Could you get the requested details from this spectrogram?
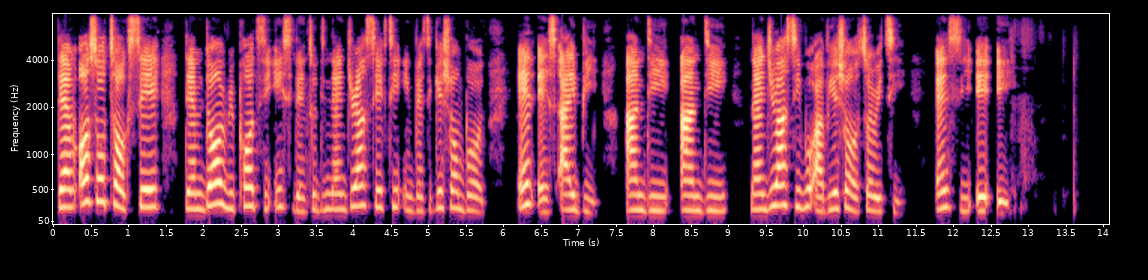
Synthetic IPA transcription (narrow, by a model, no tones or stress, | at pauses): d̥ɛ̃mɔlsotʰɔktsedɛ̃mdɔ̃nɹipʰɔtdiʔĩnsidɛ̃ntʰːudinaɪd͡ʒiɹiãnseftiʔĩnvɛstiɡeʃɔ̃nbɔd | ɛ̃nɛsaɪbi | ãndiãndi | naɪd͡ʒiɹiãnsivilʔavieʃɔ̃nɔtɔɹitʰi | ɛ̃nsiʔee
